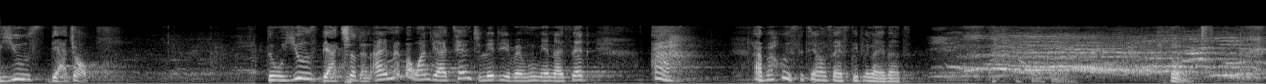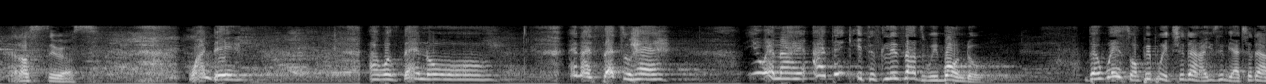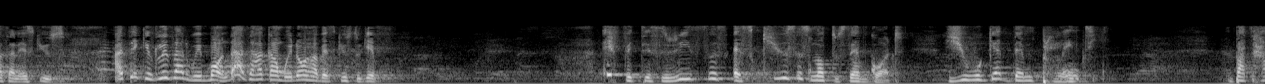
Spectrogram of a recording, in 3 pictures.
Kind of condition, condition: setting, large echoing room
